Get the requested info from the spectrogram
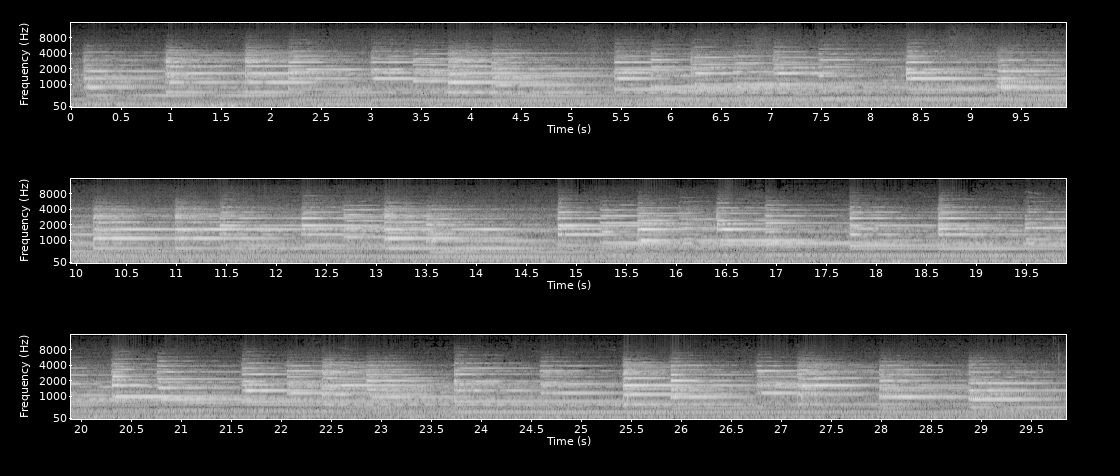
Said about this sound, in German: Wer möchte, kann ja gerne mal auf YouTube gucken, Ägidienkirche Hannover, da ist das sehr schön zu finden. Wir hören uns das Glockenspiel der Ägidienkirche an.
